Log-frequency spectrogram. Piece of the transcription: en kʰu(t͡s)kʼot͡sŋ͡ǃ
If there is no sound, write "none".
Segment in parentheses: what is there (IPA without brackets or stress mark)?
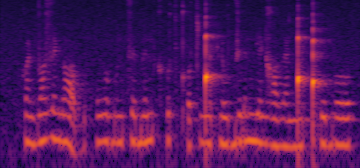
t͡s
